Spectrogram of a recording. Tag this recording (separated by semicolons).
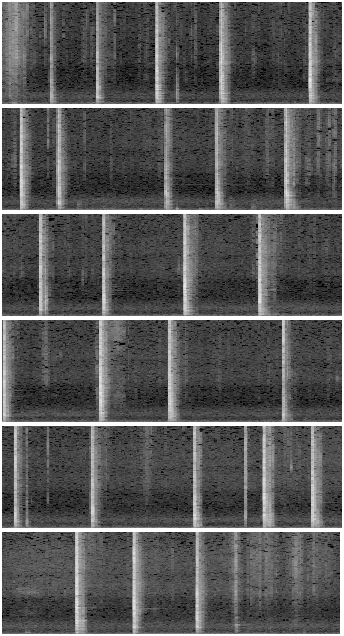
hits; impact; stick; thud; wood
